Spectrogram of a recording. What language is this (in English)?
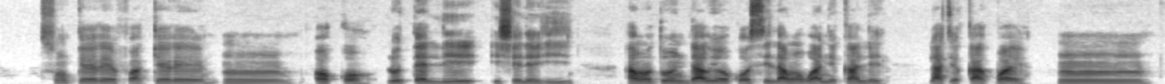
Yoruba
